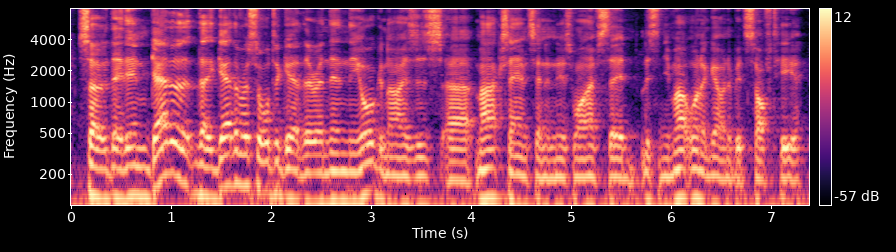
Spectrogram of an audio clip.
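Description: An Australian stand-up, being interviewed, tells anecdotes fairly quickly and with hardly any pauses, his voice low-ish and darkish in tone. He's casual, emphatic and sweary, acting out the dialogue as he goes in animated conversation.

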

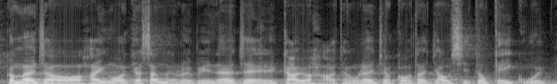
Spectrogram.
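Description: A man interprets a sermon line by line, quick and conversational. His voice sits in a middle range and rings with a long church-hall reverb. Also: medium pitch, darkish tone. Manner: quick, plain, conversational rendering.

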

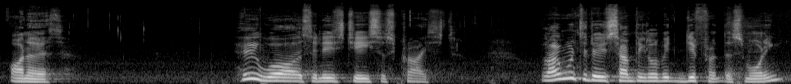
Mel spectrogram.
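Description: A man preaching a sermon as a priest, reading scripture slowly and deliberately with pauses. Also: a little high, a little mellow.

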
